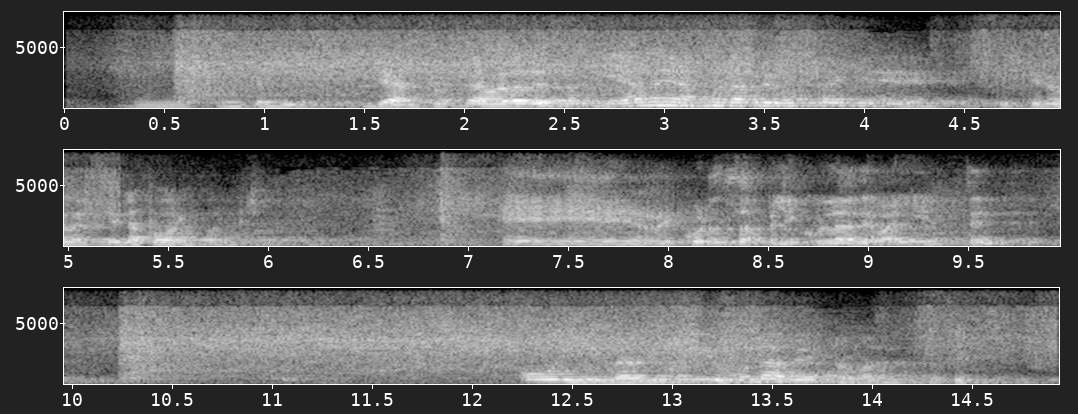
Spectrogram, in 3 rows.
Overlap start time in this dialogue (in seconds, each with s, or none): none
